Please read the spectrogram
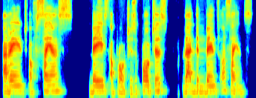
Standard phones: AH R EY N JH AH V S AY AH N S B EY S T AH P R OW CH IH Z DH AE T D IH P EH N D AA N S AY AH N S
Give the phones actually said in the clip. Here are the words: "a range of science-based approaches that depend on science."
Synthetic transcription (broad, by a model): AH R EY N JH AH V S AY AH N S B EY S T AH P R OW CH IH Z DH AE T D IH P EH N D AA N S AY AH N S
